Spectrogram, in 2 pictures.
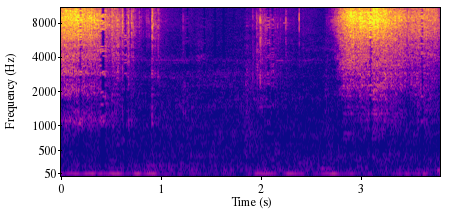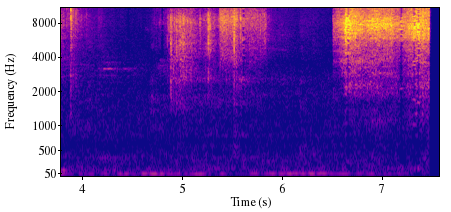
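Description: Dried green gram (mung beans) stirred by hand and poured in a steel plate: four separate hissing rustles of shifting beans, each about a second long, cutting off abruptly just before the end.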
